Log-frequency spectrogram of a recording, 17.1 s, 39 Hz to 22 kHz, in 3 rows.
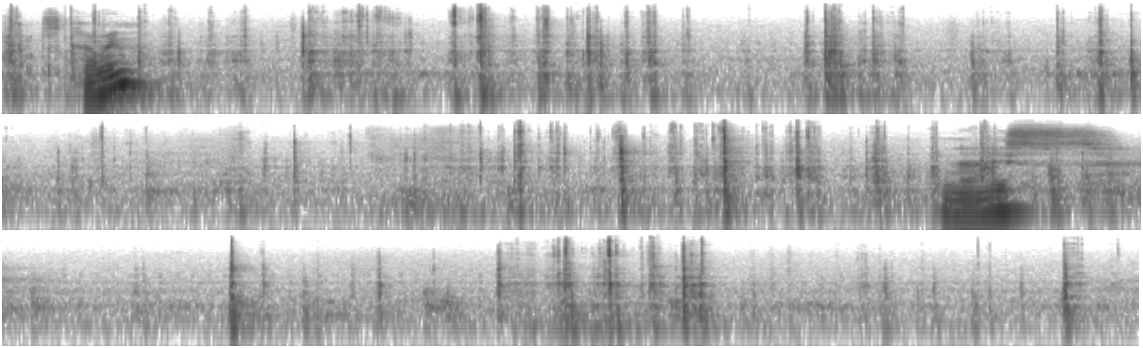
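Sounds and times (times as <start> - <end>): lock pick metal clicks: 0.8 - 6.2, 8.1 - 10.7, 12.5 - 15.0.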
